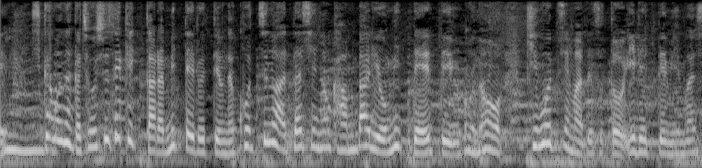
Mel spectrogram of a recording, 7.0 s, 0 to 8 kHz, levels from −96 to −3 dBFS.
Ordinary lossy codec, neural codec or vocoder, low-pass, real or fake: none; codec, 16 kHz, 4 kbps, FreqCodec, larger model; none; fake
